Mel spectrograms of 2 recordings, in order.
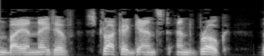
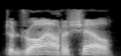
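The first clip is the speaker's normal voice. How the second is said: ordinary delivery, nothing marked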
